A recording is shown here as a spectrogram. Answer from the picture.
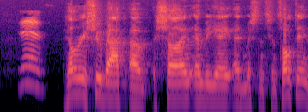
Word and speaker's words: Schubach: hillary uh hillary it's helped me out it's pronounced chewbacc right it is hilary shoeback of shine mba admissions consulting which you can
